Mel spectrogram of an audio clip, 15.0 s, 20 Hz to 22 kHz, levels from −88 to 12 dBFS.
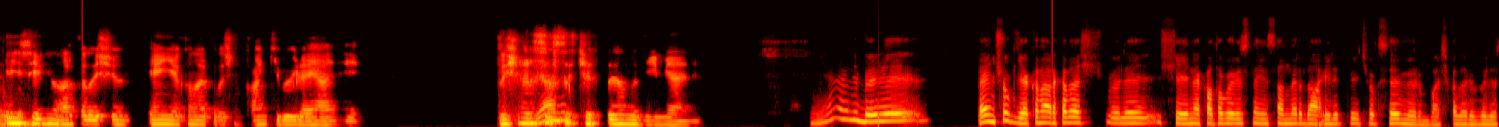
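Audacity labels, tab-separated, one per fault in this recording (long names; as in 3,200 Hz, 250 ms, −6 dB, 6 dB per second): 0.830000	0.830000	click −15 dBFS
5.800000	5.810000	drop-out 7.2 ms
8.790000	8.790000	drop-out 4 ms
10.530000	10.530000	click −13 dBFS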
